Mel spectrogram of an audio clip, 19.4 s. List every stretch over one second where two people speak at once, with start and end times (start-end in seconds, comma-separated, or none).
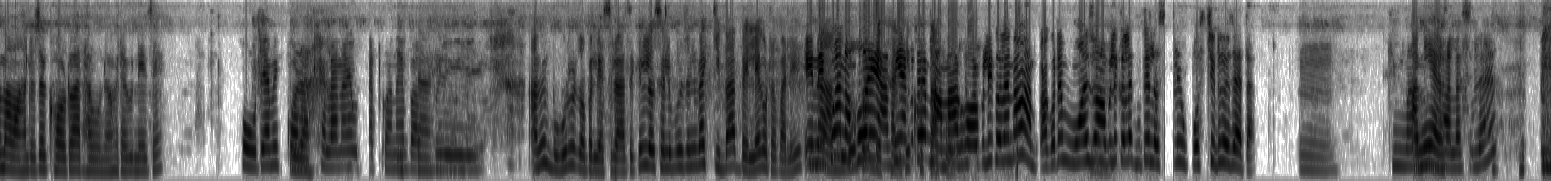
10.1-12.0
